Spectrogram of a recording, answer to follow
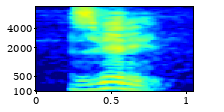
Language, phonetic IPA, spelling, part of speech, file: Russian, [ˈzvʲerʲɪ], звери, noun, LL-Q7737 (rus)-звери.wav
- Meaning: nominative plural of зверь (zverʹ)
